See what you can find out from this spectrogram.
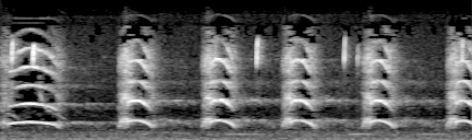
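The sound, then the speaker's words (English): A limpkin, far from its natural Florida habitat in a rain-soaked wildlife area, calls again and again, about six loud, harsh wailing cries spaced roughly a second apart, over a faint background hiss, with no talking. “The limpkin is far from its natural habitat in Florida”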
